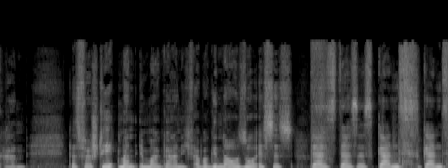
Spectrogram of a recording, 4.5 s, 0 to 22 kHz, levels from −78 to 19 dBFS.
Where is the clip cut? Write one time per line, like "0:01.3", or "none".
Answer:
0:01.9
0:03.1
